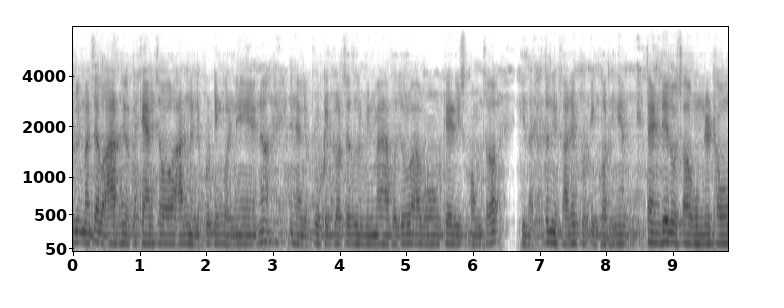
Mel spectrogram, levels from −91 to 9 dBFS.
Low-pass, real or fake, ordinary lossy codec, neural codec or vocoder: none; fake; none; codec, 16 kHz, 4.8 kbps, FACodec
